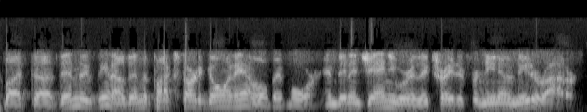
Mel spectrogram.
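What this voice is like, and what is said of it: Southern American accent. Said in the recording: “a guy with a Southern accent talk about hockey”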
